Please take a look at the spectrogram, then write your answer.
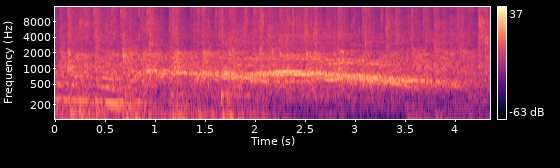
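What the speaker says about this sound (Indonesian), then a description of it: "Tepuk tangan dulu" A crowd at a district health-cadre competition claps together in sustained, loud applause, with a voice faintly audible beneath the clapping.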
